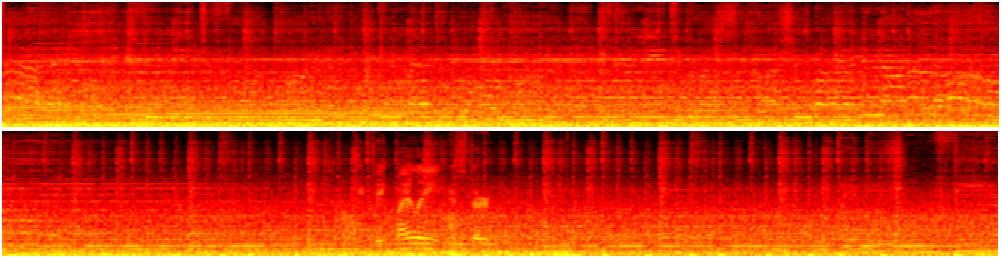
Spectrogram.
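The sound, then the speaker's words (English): A Porsche sports car engine drones steadily from inside the moving car, with Porsche stability management turned off, its pitch climbing and dipping as the driver revs through the gears and works around other cars in traffic, with a sharper rising whine about three-quarters through. “Better turn off the Porsche stability management here. See if we can get into some trouble.”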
